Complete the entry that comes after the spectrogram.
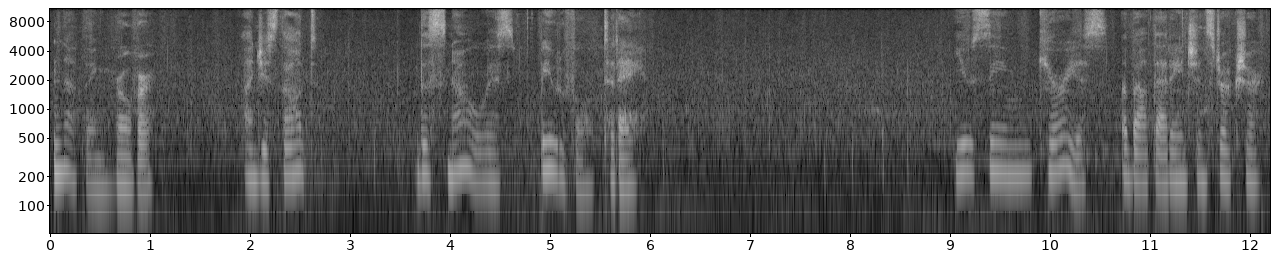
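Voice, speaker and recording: An actress playing a poised, gentle young woman guide in a video game, speaking in a measured, softly formal way over faint noise. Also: lowish voice. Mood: wistful, tender. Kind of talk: video game story dialogue.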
